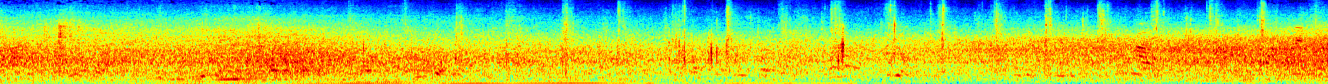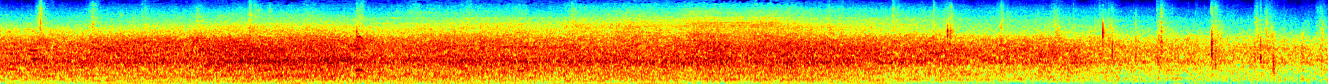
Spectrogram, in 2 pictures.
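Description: Footsteps crunch steadily on a rough path outdoors.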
